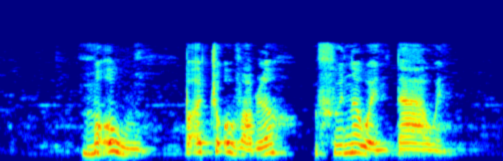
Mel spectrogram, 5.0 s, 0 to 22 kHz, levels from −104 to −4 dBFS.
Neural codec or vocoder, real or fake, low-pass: none; real; 7.2 kHz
